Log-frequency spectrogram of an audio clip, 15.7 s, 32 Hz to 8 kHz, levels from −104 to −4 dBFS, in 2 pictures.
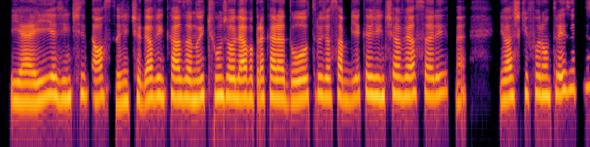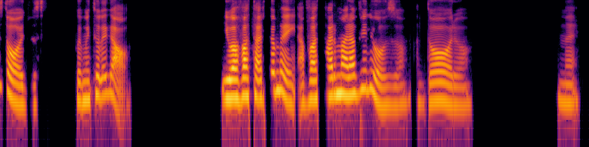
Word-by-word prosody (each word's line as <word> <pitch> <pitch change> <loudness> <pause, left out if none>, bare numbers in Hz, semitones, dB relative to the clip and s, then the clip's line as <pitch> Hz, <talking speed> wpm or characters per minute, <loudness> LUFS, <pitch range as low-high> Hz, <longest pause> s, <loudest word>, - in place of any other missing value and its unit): e 180 0 -2
aí, 175 +5 +1
a 225 - +4
gente, 210 +4 -3
nossa, 205 +2 0
a - - -2
gente 180 +2 -5
chegava 205 +2 0
em 220 - +1
casa 205 -2 +2
à - - -1
noite, 205 +2 -1
um 220 - +3
já 215 -1 +1
olhava 205 0 +3
para 205 +1 -1
cara 205 -1 +3
do 185 0 -5
outro 210 +4 0
e - - 0
já 215 - 0
sabia 210 -1 -2
que 235 - -4
a 230 - +4
gente 220 +1 0
ia 225 -1 +2
ver 220 0 +2
a 225 - +2
série, 225 +1 -2
né, 180 - -8 0.5
e - - -9
eu 195 - +1
acho 210 0 -1
que 240 - -5
foram 225 0 0
3 240 +3 0
episódios, 220 - -3 0.5
foi 180 - -7
muito 190 +5 -3
legal. 225 +1 -2 1.2
E 200 - -2
o 200 - +8
Avatar 205 0 +4
também, 260 -10 0
Avatar 195 +5 0
maravilhoso, 225 - +1
adoro. 165 -3 -4 1.1
Né. 170 -1 -11
210 Hz, 185 wpm, -22 LUFS, 185-225 Hz, 1.2 s, o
